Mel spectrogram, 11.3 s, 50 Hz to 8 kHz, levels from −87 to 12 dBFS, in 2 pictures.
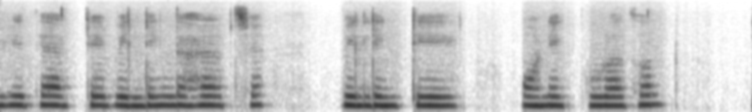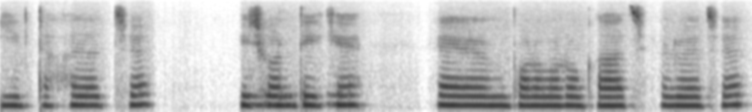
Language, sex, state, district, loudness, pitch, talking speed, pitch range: Bengali, female, West Bengal, Dakshin Dinajpur, -16 LUFS, 235 Hz, 90 wpm, 230-245 Hz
